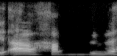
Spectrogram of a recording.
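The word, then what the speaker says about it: الحمد لله: huruf nunnya kan tawasut jadi kadang kita gini bacanya kalau yang dia ee ditahan alhamdu Tahan kan atau cepat-cepat izhar kan jelas jadi bacanya kurang sempurna alhamdulillah alhamdulillah jadi hamnya mimnya tidak tawasud tapi yang benar Alhamdulillah hamdu sempurnakan dulu mimnya hamdu alhamam alhamdu alhamdu Hm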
